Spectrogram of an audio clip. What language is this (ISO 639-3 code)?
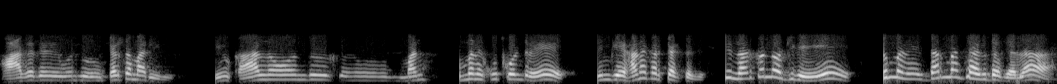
kan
